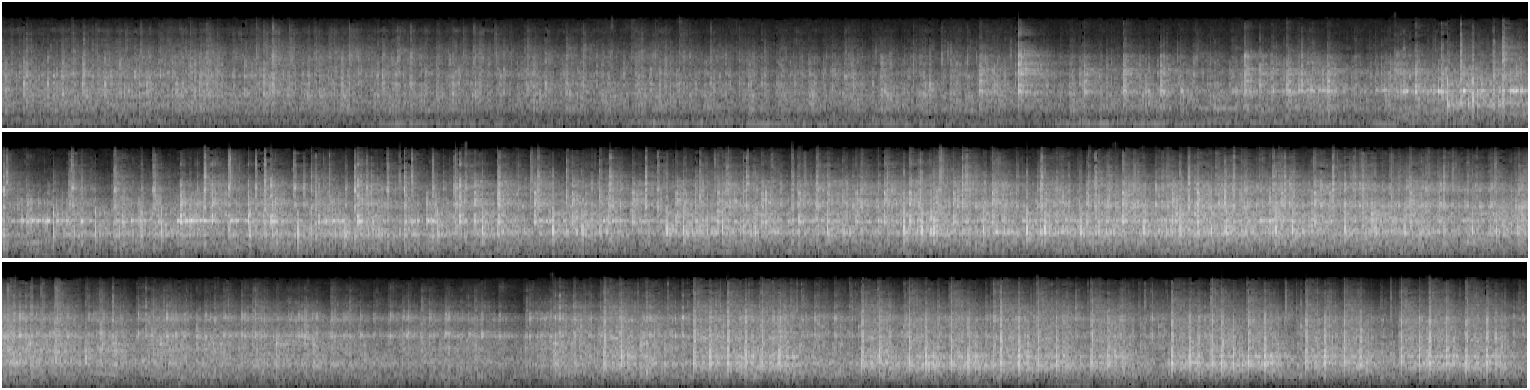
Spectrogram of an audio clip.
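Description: Many glass marbles rolling and clattering through plywood marble-run tracks, a dense rapid stream of clicks and knocks as they hit the wooden walls and each other. The clatter grows much louder and fuller about nine or ten seconds in as more marbles pour through.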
